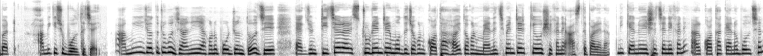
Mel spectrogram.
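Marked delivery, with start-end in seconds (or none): none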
